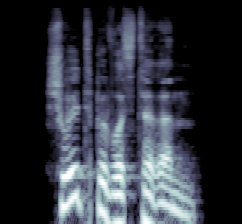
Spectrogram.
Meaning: strong dative masculine/neuter singular comparative degree of schuldbewusst
- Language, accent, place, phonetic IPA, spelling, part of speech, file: German, Germany, Berlin, [ˈʃʊltbəˌvʊstəʁəm], schuldbewussterem, adjective, De-schuldbewussterem.ogg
